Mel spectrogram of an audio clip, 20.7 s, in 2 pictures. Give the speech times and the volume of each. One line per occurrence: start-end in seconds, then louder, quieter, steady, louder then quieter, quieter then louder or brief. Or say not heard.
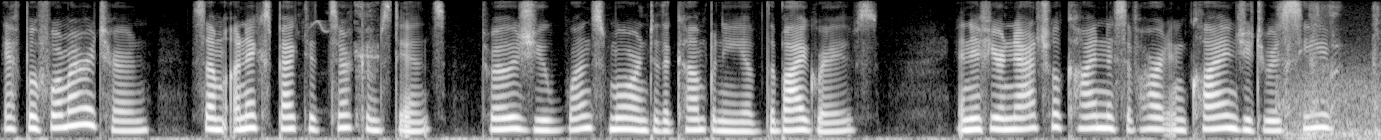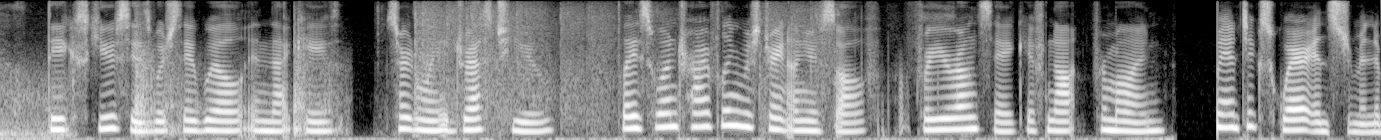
0.0-20.6 steady.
